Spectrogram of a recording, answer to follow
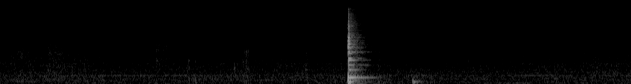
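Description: One sharp knock with a brief ring about halfway through, followed by a faint second knock, over quiet room tone.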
